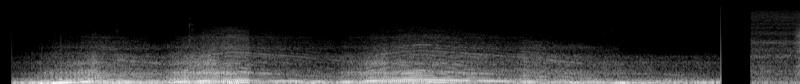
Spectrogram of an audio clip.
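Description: BMW petrol engine revved in Park, climbing to about 5,000 rpm and dropping back twice. The engine sound stops abruptly shortly before the end.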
